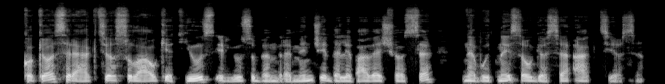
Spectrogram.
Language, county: Lithuanian, Alytus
